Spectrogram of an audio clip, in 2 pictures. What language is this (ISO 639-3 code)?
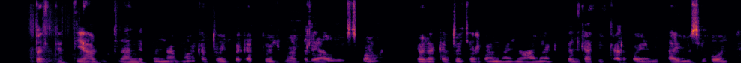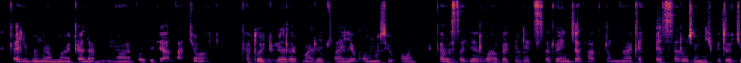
amh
